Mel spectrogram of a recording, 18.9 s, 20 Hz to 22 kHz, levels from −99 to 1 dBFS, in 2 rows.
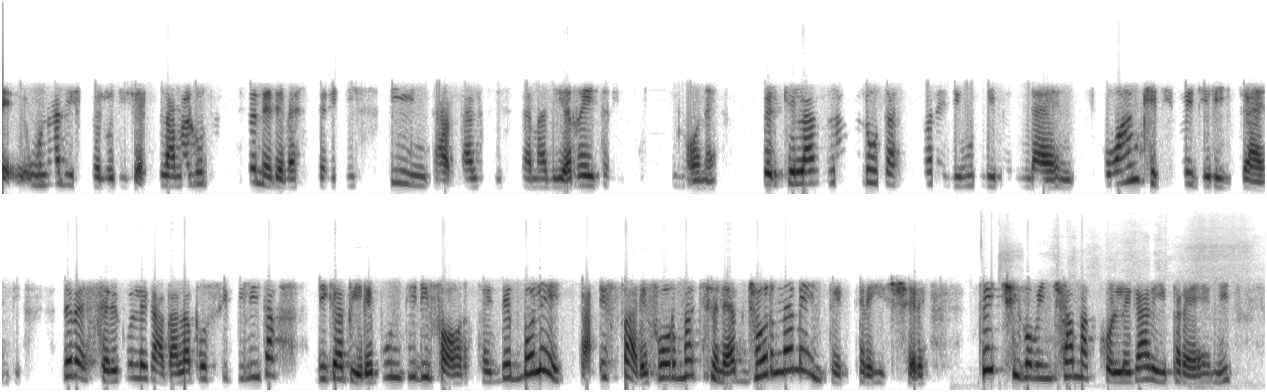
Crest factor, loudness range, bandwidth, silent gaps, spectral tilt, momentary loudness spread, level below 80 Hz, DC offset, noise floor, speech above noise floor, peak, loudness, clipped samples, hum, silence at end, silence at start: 20 dB; 8 LU; 4.2 kHz; none; -5 dB/octave; 15 LU; -70 dBFS; under 0.1%; -63 dBFS; 44 dB; 0 dBFS; -20 LUFS; under 0.1%; none; 0.25 s; 0 s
